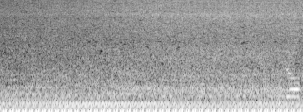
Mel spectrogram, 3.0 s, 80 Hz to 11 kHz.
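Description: The engine of a Jeep CJ5 runs steadily at raised RPM during break-in, a continuous low rumble with a regular pulsing beat, close and unbroken.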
